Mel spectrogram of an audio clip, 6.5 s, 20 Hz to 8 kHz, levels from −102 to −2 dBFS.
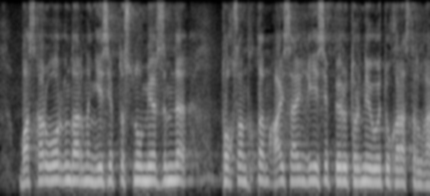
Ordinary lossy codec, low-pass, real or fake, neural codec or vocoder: none; none; fake; codec, 16 kHz, 8 kbps, FunCodec, trained on Chinese and English, 25 frames a second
